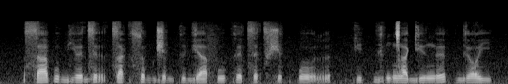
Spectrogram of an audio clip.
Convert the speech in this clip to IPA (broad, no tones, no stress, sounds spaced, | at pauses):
s a p u b j ɘ d͡z ɘ r t͡s a k s o b d͡ʒ ɛ b k ɨ ɡʲ a f u k ɘ t͡s ɛ t͡s ʃ ɘ k p o r | k i k ɡʲ u b ŋ͡ǀ a ɡʲ ɨ ŋ ɘ | ɡʲ ɔ j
